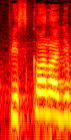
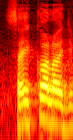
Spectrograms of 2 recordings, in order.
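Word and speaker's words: psychology: F ना लेफ्टिनेंट म्हणून सायकोलॉजी पळय आनी एक गम्मत ते P आसा ते पिस्कोलॉजी म्हणून आमी वाज्जिनाची सायकोलॉजी म्हणटा P सायलेंट म्हणून आमकां सांगून दिला ब्रिड्ज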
